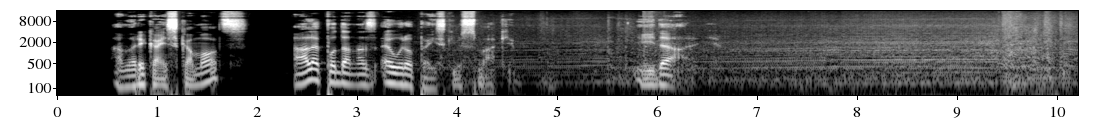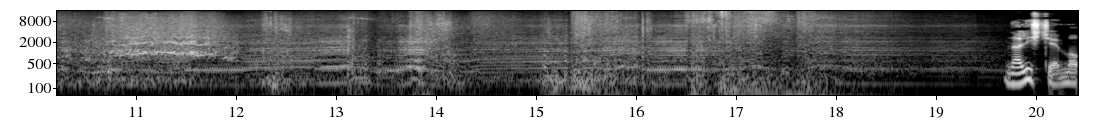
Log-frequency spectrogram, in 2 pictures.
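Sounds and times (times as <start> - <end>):
speech: 0.6 - 4.8, 5.8 - 6.4, 19.7 - 20.4
Chevrolet Corvette C6 ZR1 engine roaring in a racing video game: 3.4 - 19.7
Chevrolet Corvette C6 ZR1 tires screeching while skidding in a racing video game: 3.8 - 19.7.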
